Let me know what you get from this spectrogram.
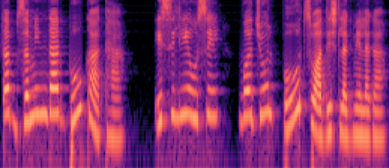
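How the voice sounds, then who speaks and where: A woman narrates a scripted folk-style tale as a storyteller. Her voice is fairly high, and she moves through each sentence at a slow, measured pace. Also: big pitch swings.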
